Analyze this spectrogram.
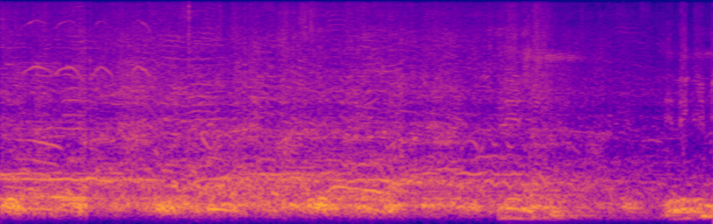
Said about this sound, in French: Le président Félix Tshisekedi y assiste, c'est lui le fils de l'opposant historique que la foule acclame.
